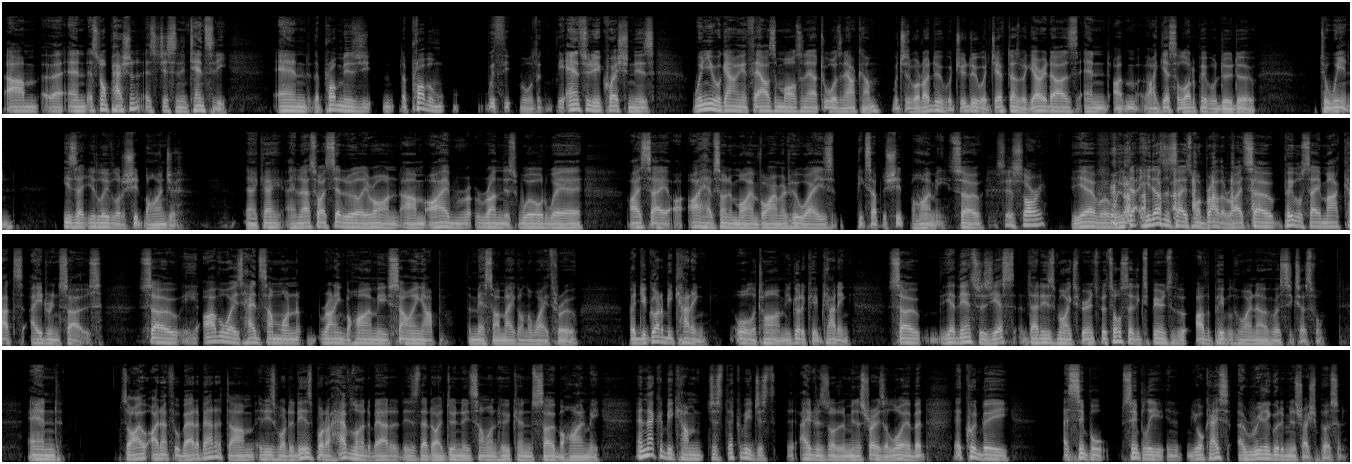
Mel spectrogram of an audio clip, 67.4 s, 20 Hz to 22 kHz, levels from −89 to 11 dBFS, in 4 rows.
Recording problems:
none

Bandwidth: 14 kHz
